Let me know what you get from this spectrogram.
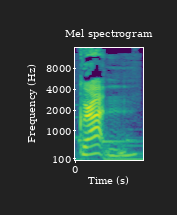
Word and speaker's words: Groton: Groton, not Groton. Groton. Gra, like crawdad.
